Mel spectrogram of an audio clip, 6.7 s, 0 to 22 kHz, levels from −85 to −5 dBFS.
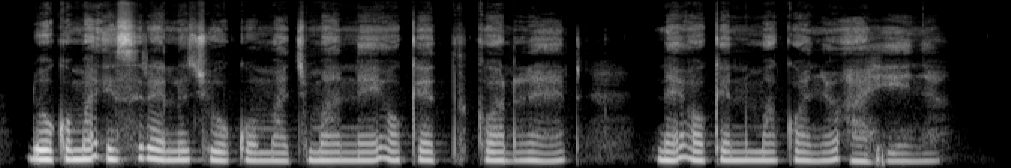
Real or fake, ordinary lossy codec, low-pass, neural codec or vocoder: real; none; none; none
